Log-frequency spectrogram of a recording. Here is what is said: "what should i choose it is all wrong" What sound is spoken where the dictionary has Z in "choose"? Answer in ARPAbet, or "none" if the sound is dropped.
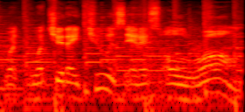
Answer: Z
